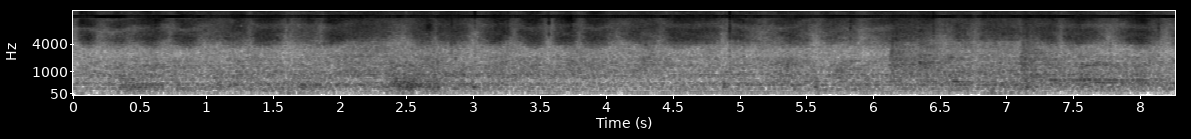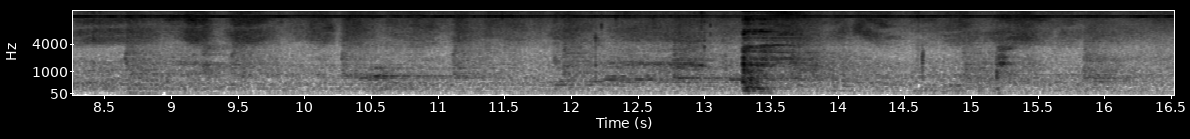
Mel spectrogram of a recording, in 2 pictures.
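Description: A board eraser rubs and squeaks against a whiteboard.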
